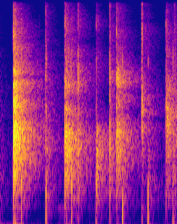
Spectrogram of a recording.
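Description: A short burst of applause: sharp, uneven handclaps, roughly eight in under two seconds, loud and crisp with no voices over them.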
